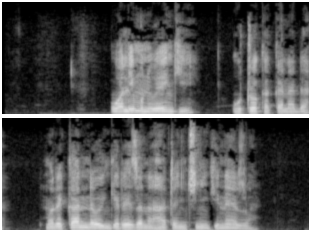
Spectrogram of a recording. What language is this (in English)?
Swahili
